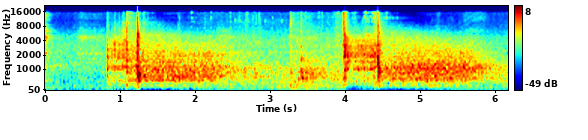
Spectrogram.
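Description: Skateboard wheels rolling across a concrete floor, with sharp clacks of the board about a second in and twice more around four seconds: the tail popping and the board hitting the ground during a trick attempt.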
